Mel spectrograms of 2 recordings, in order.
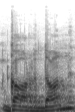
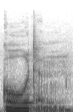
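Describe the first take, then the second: First: The second syllable has a full O vowel. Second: The second syllable has a weak, E-like vowel. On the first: "didn't pronounce it Gord- Gordon" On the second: "but pronounced it Gordon"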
